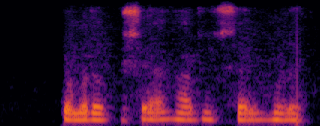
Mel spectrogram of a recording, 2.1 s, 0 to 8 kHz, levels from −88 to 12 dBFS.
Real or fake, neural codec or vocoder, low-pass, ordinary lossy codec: real; none; 7.2 kHz; Opus, 24 kbps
